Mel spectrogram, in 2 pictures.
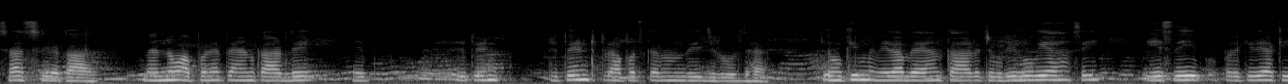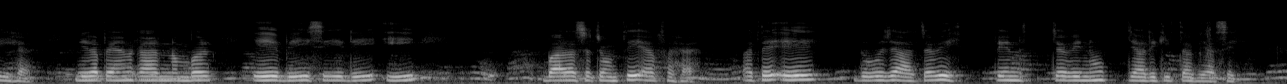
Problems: none marked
